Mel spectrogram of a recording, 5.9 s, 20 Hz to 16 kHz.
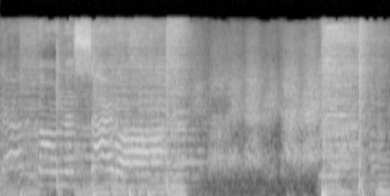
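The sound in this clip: Live concert music before a crowd of about 100,000 in Central Park, with a singing voice and a full band sounding loud and sustained, dipping briefly near the middle before surging again.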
